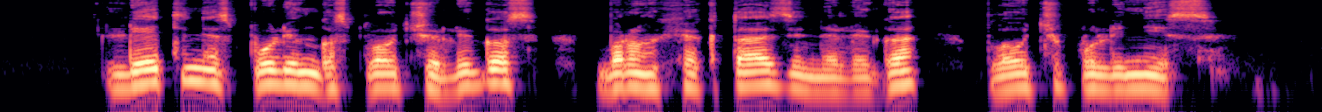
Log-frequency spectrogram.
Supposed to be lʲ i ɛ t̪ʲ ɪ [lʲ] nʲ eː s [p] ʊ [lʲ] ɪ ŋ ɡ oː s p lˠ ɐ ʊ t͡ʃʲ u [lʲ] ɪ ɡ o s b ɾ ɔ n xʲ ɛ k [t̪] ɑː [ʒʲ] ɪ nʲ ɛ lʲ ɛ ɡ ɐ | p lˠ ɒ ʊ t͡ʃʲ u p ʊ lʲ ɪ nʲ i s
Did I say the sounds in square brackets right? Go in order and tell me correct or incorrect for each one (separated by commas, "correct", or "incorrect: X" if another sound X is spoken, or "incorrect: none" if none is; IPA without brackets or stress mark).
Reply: incorrect: none, correct, correct, correct, correct, incorrect: zʲ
